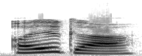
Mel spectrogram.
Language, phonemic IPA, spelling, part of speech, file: German, /ˈɔlɡa/, Olga, proper noun, De-Olga.ogg
- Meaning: a female given name from Russian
